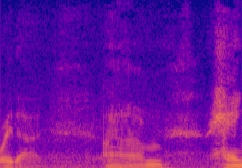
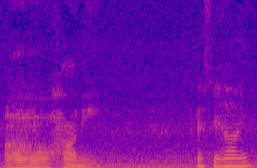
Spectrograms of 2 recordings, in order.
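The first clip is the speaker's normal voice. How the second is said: cooing to a cat; 2 semitones higher, 9 dB quieter than usual. Real, not acted. Asking a shy kitten to say hi, soft cooing. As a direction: gently ask a kitten for a hello.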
